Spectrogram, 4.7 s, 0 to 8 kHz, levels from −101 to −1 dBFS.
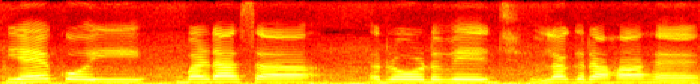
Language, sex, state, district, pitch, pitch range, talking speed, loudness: Hindi, female, Haryana, Charkhi Dadri, 245 Hz, 235-255 Hz, 100 wpm, -14 LUFS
